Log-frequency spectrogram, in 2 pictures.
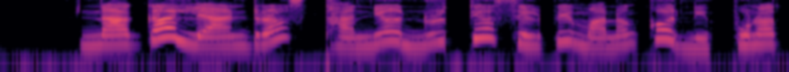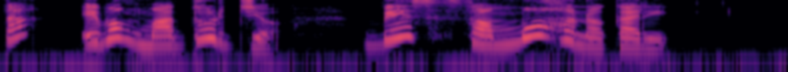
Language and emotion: Odia, surprised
